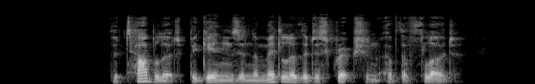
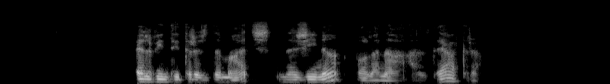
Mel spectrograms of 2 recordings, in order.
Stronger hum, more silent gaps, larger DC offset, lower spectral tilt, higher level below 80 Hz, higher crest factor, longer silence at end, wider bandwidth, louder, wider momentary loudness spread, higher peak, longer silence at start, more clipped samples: neither; second, none vs 2.72-2.76 s, 3.51-3.56 s; neither; about the same, -4.5 dB/octave vs -5 dB/octave; first, -54 dBFS vs -68 dBFS; about the same, 22 dB vs 20 dB; second, 0.75 s vs 1.3 s; first, 11.5 kHz vs 7.8 kHz; first, -22 LUFS vs -27 LUFS; second, 11 LU vs 14 LU; first, -2 dBFS vs -8 dBFS; second, 1.15 s vs 1.35 s; neither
